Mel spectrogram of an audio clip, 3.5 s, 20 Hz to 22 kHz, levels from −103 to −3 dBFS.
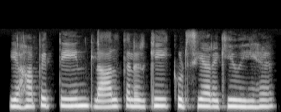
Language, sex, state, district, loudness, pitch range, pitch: Hindi, female, Uttarakhand, Uttarkashi, -16 LUFS, 225-245 Hz, 235 Hz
